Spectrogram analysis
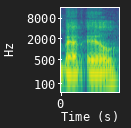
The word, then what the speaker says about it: Babylon: The shrine was located in the city of Babylon, which is pronounced Bab-El, which pretty much means the city which is the gateway of the gods.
